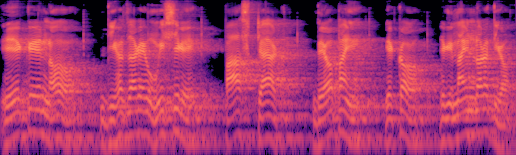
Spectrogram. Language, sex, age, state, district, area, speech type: Odia, male, 60+, Odisha, Nayagarh, rural, read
